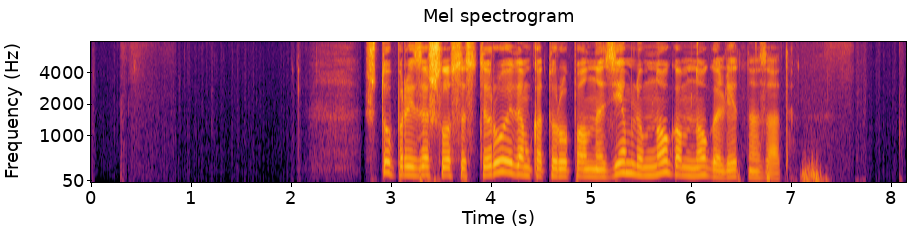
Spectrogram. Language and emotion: Russian, neutral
